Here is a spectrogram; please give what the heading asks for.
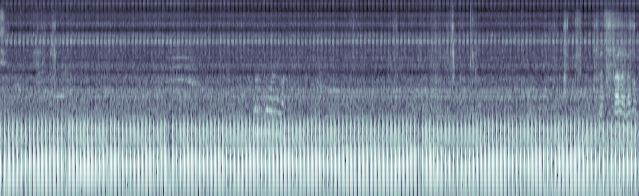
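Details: Motorcycle started after an oil change and refitting the filler cap: steady, even single-cylinder putter at idle, about three firing beats a second, no knocks or ticks. Normal idle.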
